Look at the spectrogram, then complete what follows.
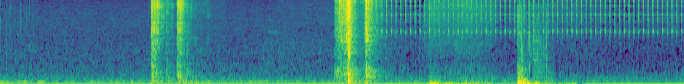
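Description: Pop-up toaster being loaded and switched on: two light clicks, then two sharper clicks as the lever is pressed down, after which the toaster gives a steady high hum. A single low thump comes about five seconds in.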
